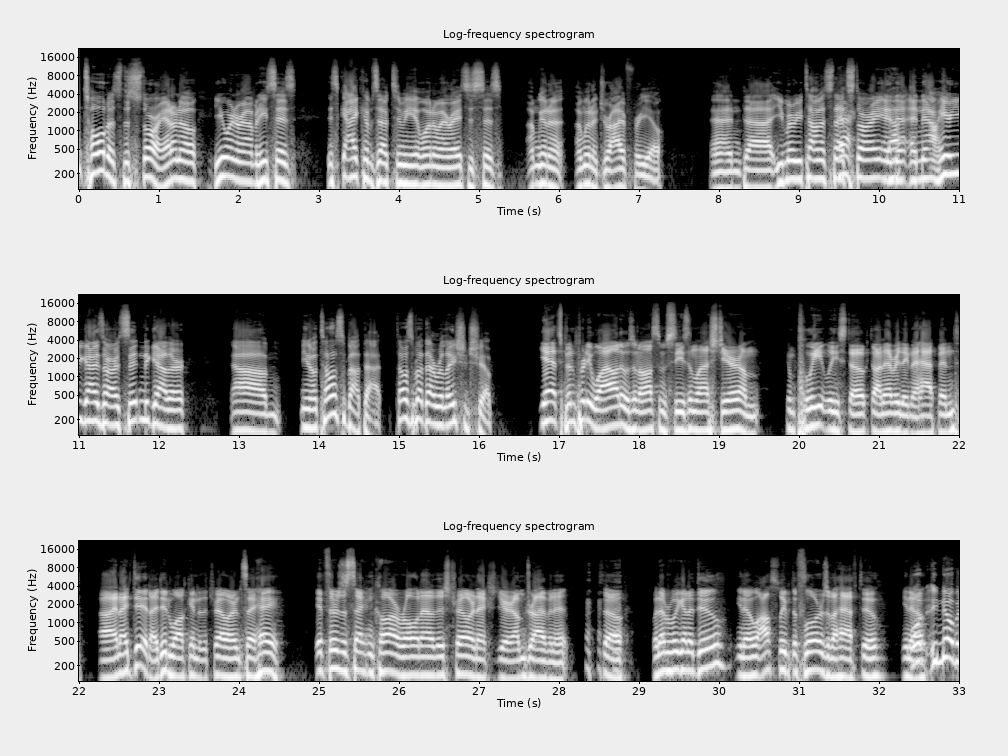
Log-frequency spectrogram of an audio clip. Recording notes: recording it live from the 2017 SEMA Show in Las Vegas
